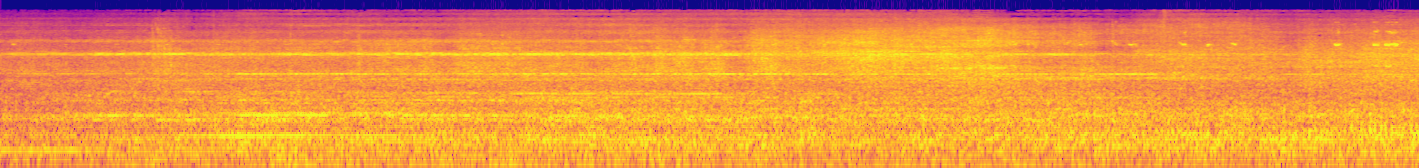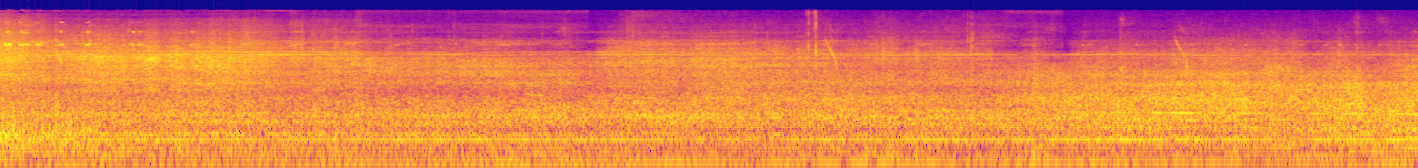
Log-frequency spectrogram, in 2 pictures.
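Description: Jungfraubahn electric rack-railway train rolling slowly past: a continuous rumble and rail noise with a thin steady high whine. It is louder through the first half and eases off as the train moves away.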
